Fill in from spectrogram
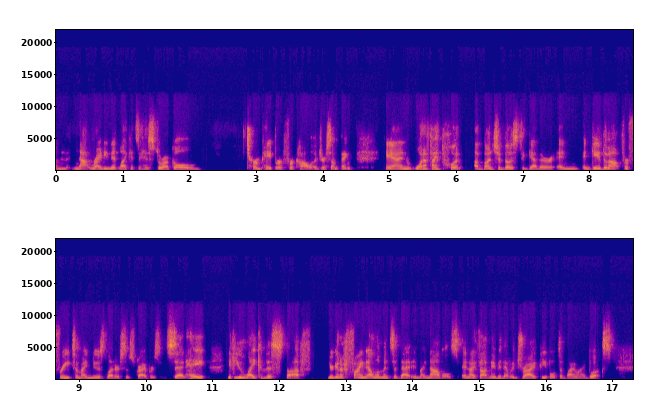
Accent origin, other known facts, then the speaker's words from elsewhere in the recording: Midwest, United States; I grew up in the Midwest. It was the sort of place where you had to jump in your car and drive like an hour to the nearest mall.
